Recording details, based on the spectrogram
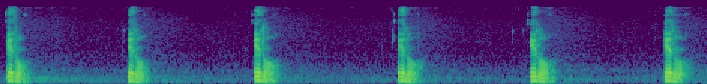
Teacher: the front of your tongue down it'll it'll it'll it'll just make sure the back part of the tongue presses down and back to get that dark sound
